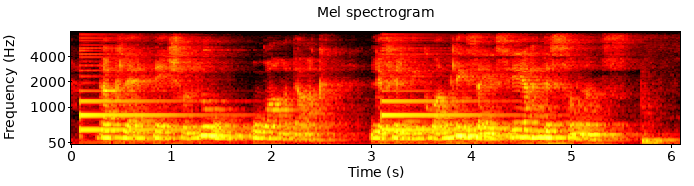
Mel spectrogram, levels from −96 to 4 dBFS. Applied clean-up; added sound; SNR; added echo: none; Acoustic guitar; 7 dB; reverberation time 1.0 s.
